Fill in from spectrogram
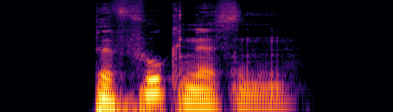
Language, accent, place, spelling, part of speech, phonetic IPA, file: German, Germany, Berlin, Befugnissen, noun, [bəˈfuːknɪsn̩], De-Befugnissen.ogg
- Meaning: dative plural of Befugnis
